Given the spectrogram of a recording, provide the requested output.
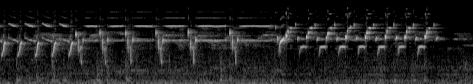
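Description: A canary sings a quick run of rising, bright notes about five per second, then switches to a faster, higher rolling trill before stopping.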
